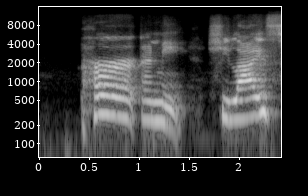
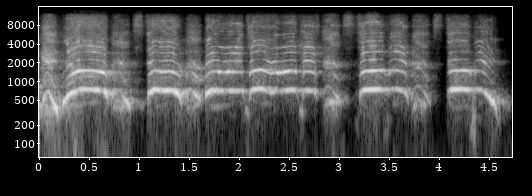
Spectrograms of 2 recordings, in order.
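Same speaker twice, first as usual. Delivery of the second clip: put-on high, loud shrieking child tantrum; screaming child; 11 dB louder than usual. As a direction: shriek it like a panicked kid refusing to talk. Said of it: "she's like".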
